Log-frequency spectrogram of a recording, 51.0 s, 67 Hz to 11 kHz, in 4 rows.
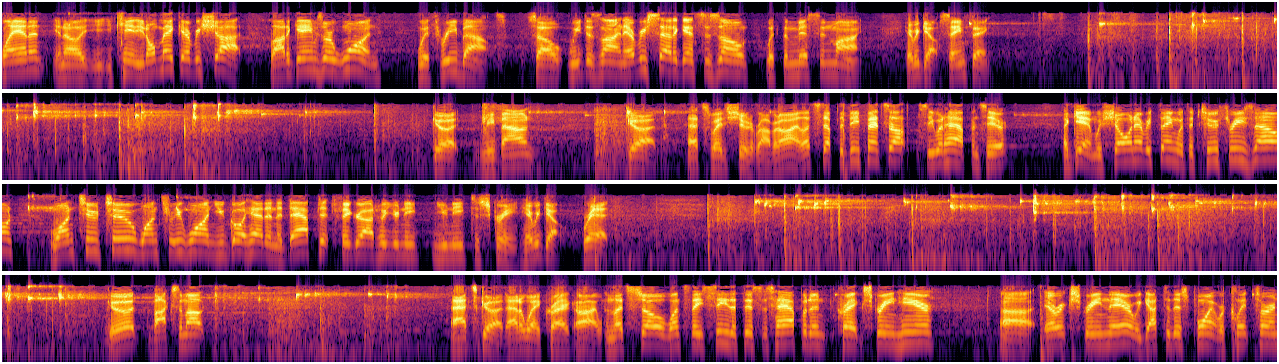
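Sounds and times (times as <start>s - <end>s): sneakers squeaking on court floor: 9.4s - 19.6s, 25.6s - 26.1s, 31.4s - 42.8s
basketball bouncing: 10.8s - 17.0s, 18.6s - 19.0s, 31.4s - 39.3s, 40.4s - 42.4s.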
